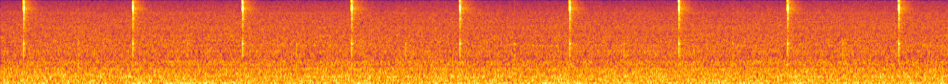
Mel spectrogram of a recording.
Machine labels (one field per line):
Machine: valve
